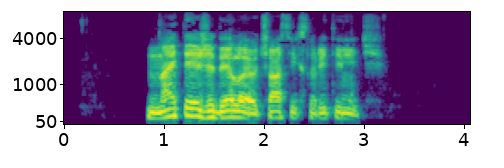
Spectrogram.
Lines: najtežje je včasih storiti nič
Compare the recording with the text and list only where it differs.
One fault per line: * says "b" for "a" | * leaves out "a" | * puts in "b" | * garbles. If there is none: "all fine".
* puts in "delo"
